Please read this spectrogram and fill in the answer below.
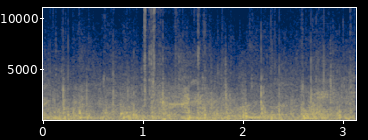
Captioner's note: camera shutters click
